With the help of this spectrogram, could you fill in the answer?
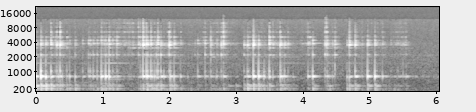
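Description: Long black nails tap the scalloped rim and sides of a large, empty, clear glass fish bowl. The bowl answers with quick clusters of clinking taps, each carrying a short ringing tone near 770 Hz with bright overtones. The taps come in uneven bursts that fade quickly between groups.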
